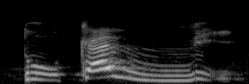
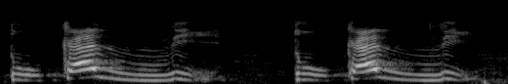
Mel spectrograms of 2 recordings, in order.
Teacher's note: Tahan di makhraj huruf zal iaitu jelirkan lidah.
